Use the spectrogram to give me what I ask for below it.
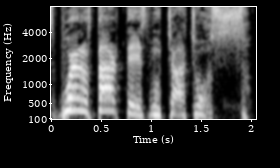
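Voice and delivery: high, loud, exaggerated Spanish accent; put-on Spanish accent. Quoting an event guest's greeting, hammed-up Spanish accent. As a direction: call it out in a big mock Spanish accent. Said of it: "I don't know what accent was".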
